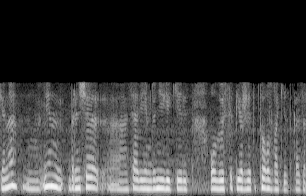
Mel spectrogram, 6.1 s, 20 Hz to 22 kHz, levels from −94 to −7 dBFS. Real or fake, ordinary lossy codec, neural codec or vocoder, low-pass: real; AAC, 16 kbps; none; 7.2 kHz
